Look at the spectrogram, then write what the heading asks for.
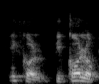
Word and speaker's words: Piccolo: Piccolo, porque no tiene acento en la I.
